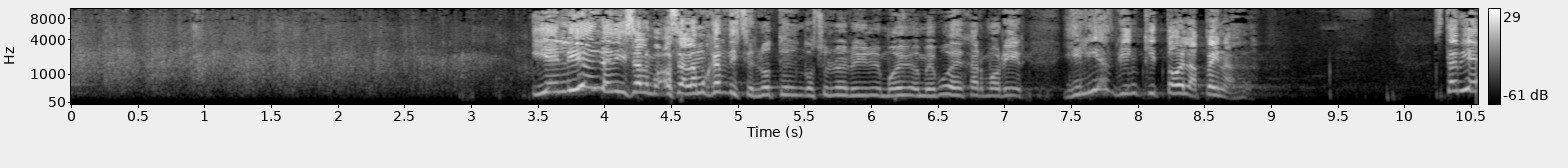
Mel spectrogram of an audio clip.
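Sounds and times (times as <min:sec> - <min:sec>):
crowd applause: 0:00.0 - 0:03.5
speech: 0:03.5 - 0:09.0, 0:10.3 - 0:10.5.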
